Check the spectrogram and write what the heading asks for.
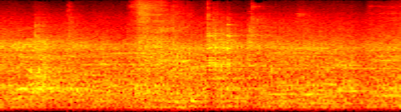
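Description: Busy weight-room ambience: indistinct background voices with a few metallic clinks of weights.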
